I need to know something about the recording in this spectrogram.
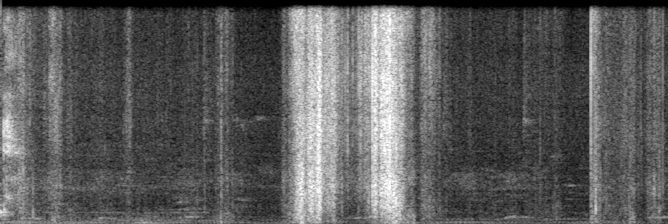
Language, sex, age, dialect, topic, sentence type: Kannada, female, 60-100, Dharwad Kannada, agriculture, statement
